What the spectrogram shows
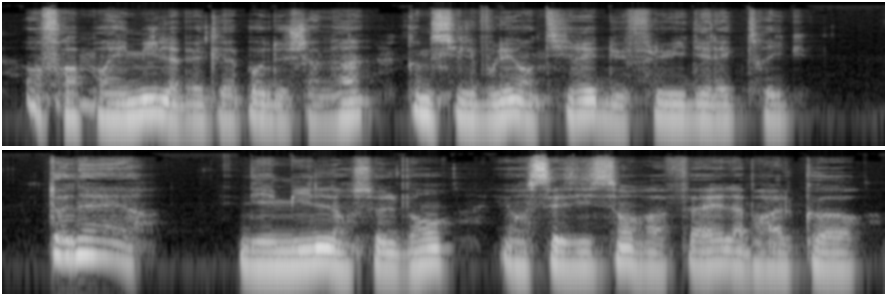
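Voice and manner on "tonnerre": high-pitched exclamation; startled oath. A narrator's reading. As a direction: swear as if jolted out of sleep. Startled sleeper jumps up swearing.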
